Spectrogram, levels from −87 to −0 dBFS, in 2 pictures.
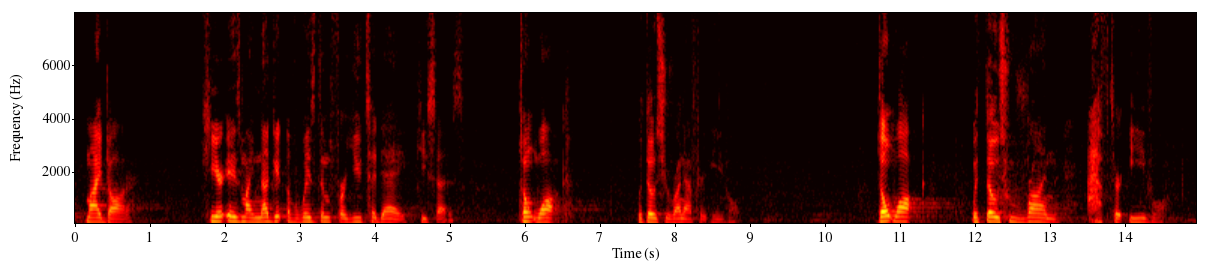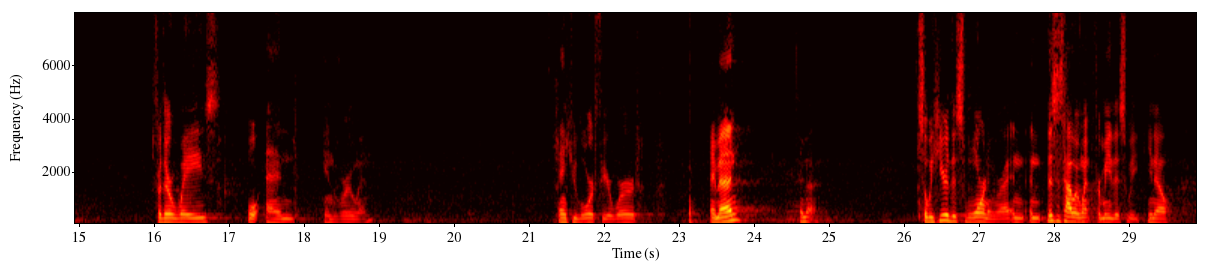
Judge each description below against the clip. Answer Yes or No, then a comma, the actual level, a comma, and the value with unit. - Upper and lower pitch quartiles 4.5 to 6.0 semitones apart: No, average, 3.4 semitones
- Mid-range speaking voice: Yes, medium, 150 Hz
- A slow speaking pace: Yes, slow, 125 wpm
